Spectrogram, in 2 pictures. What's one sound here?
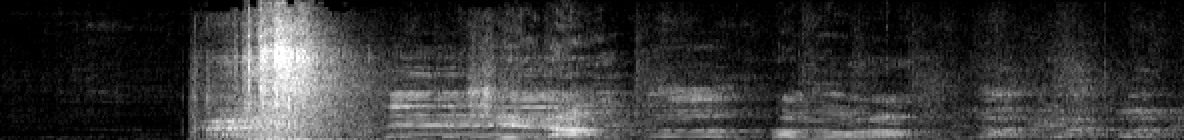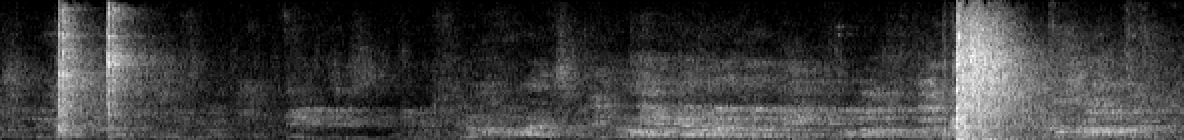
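A fist thuds hard into a punching bag.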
